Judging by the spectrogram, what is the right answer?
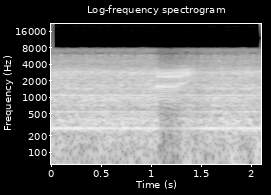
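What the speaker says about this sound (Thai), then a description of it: "เครื่องยนต์ก็เดินนิ่งๆเดินเรียบๆแบบนี้" Toyota Vios 1.5 J 2017 engine idles steadily up close, a loud, even hum with a constant drone and no stumbles, heard alone without talk.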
